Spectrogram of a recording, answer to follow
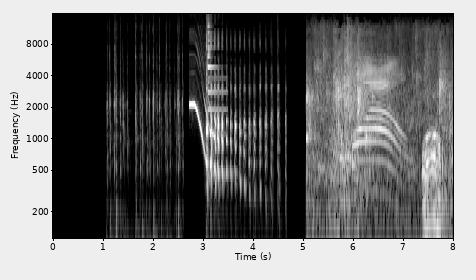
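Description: Comedy sound effects: a quick run of sharp clicks, then a cartoon 'boing'-style falling glide with rapid pulsing, ending suddenly. About five seconds in, a shower starts running steadily on hair, with a voice gliding down in pitch over it.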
